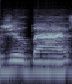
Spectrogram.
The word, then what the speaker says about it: Gilbert: here is something called Gilbert's Disease or Gill Bears if you want to say it properly where if we look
